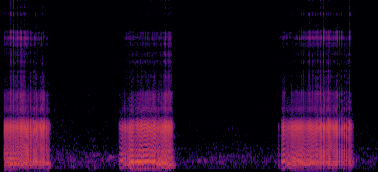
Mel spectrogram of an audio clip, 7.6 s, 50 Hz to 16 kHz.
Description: Lucy, snoring away, at 16 weeks old.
